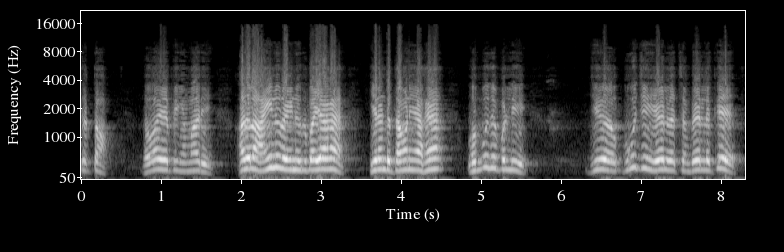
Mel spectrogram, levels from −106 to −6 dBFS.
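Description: Nothing is technically wrong with this clip.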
